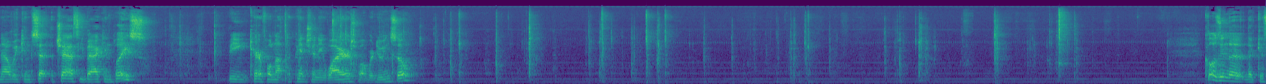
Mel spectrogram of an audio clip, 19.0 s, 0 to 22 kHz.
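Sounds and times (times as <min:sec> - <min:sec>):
faint steady hum: 0:00.0 - 0:19.0
metal parts clicking and knocking: 0:08.8 - 0:12.6.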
